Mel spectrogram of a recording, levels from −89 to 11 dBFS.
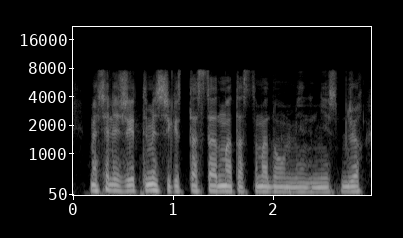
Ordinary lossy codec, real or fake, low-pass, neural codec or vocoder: none; real; none; none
